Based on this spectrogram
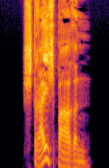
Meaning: inflection of streichbar: 1. strong genitive masculine/neuter singular 2. weak/mixed genitive/dative all-gender singular 3. strong/weak/mixed accusative masculine singular 4. strong dative plural
- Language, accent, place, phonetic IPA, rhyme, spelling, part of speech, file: German, Germany, Berlin, [ˈʃtʁaɪ̯çbaːʁən], -aɪ̯çbaːʁən, streichbaren, adjective, De-streichbaren.ogg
